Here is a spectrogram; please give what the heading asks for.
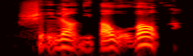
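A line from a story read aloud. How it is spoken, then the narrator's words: Coquettish soft seductive voice. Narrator (Chinese): 祸水娇嗔了一声，声音软腻诱人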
